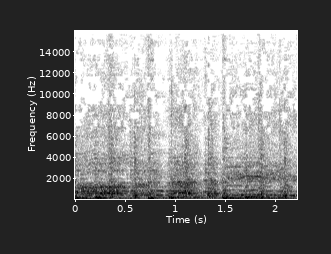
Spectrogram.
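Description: Libyan traditional folk song: men singing in chorus to an oud, with a steady beat about every three-quarters of a second from hand claps.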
